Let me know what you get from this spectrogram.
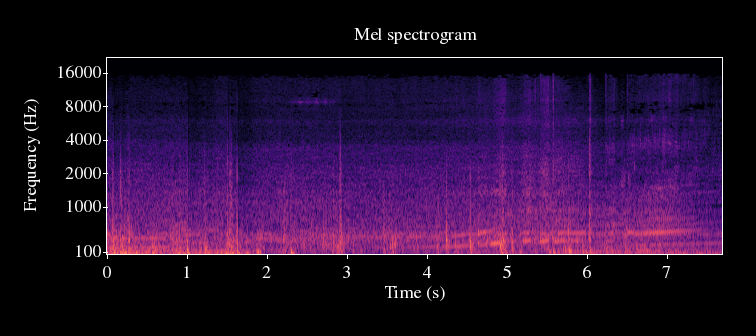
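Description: Performance car engines running hard on the road, their pitch climbing in several rising runs through the second half as the cars accelerate. A few sharp thumps come in the first two seconds.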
